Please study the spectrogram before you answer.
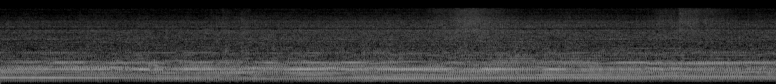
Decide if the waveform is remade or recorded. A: recorded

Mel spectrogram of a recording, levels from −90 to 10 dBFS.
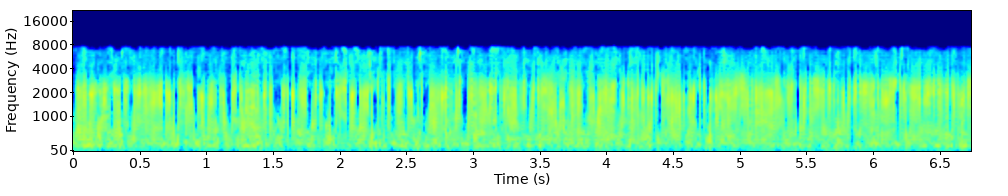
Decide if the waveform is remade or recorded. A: remade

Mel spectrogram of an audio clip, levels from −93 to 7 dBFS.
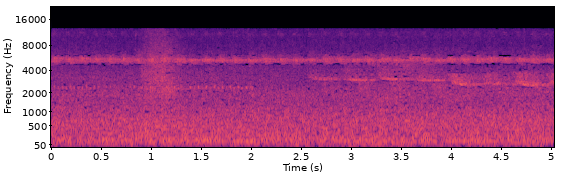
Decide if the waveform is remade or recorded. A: recorded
